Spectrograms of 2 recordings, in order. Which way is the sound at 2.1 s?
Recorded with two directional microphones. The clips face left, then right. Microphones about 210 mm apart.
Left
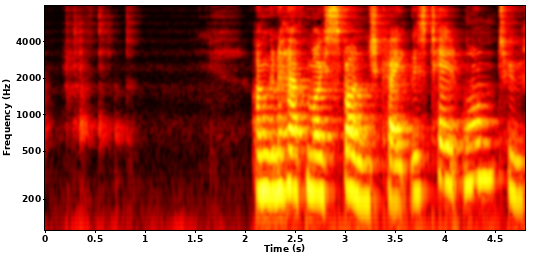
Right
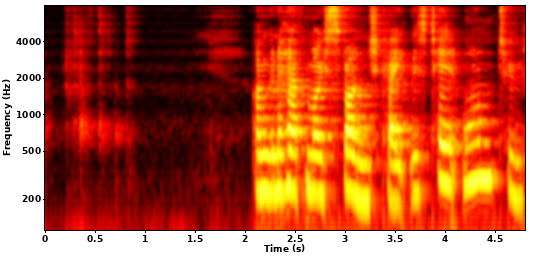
45° right (ahead or behind).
